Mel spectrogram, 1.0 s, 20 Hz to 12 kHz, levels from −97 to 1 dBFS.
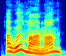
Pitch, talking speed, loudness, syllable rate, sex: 195 Hz, 240 wpm, -14 LUFS, 4.9 syllables/s, male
